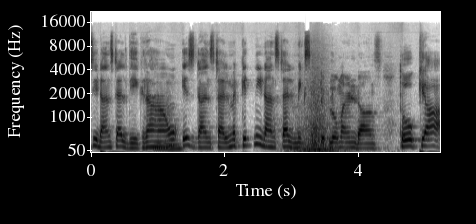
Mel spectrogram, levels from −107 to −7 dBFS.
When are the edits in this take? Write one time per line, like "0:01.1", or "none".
0:03.4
